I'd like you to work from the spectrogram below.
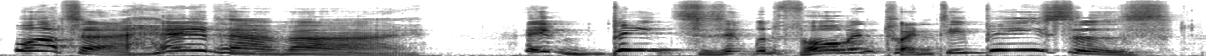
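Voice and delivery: high, loud hammed-up lament; milk the headache for sympathy; complaining nurse. A narrator's reading. Old nurse hams her aches to Juliet.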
